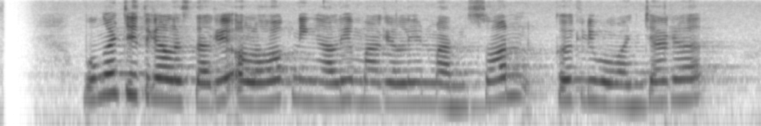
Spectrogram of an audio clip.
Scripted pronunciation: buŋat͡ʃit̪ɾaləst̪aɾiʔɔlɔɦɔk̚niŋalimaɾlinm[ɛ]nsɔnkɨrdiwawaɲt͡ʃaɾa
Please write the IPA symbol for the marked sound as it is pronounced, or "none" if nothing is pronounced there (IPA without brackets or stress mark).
a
